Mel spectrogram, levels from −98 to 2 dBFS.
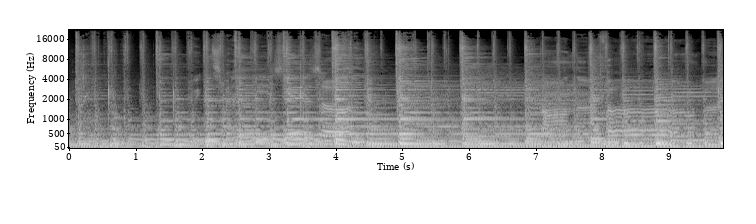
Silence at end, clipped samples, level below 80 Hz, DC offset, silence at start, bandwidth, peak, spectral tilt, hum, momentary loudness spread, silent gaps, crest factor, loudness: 0 s; under 0.1%; -30 dBFS; under 0.1%; 0 s; over 20 kHz; 0 dBFS; -5.5 dB/octave; none; 6 LU; none; 18 dB; -19 LUFS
